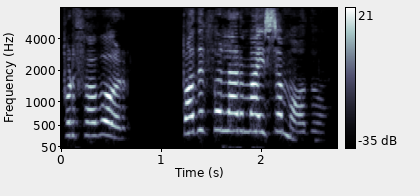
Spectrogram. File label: slowly, galician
